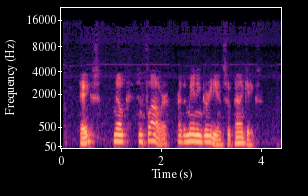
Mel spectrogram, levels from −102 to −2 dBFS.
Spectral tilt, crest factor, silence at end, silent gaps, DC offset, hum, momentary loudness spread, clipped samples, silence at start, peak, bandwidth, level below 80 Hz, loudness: -9 dB/octave; 20 dB; 0.55 s; none; under 0.1%; none; 12 LU; under 0.1%; 0.35 s; -2 dBFS; 5.2 kHz; -56 dBFS; -21 LUFS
